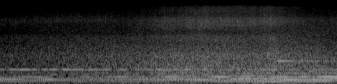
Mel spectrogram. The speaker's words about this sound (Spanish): La marea está tranquila. Las olas llegan con delicadeza y se retiran sin prisa.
